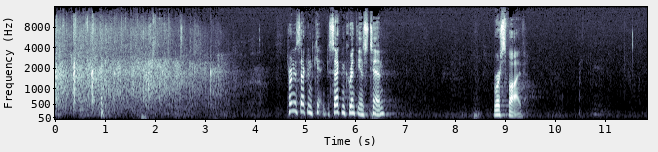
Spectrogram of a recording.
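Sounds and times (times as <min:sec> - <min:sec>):
congregation applauding in a large room: 0:00.0 - 0:03.9
speech: 0:04.7 - 0:06.7, 0:08.8 - 0:09.5.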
